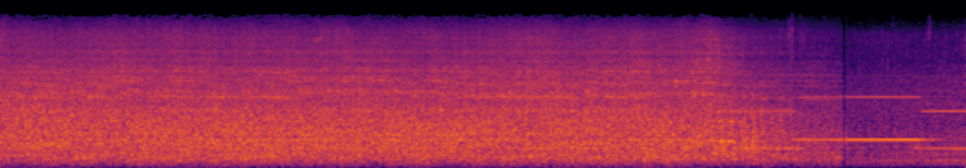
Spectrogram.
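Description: Passenger train coaches rolling past close by, a loud steady rush of wheel-on-rail noise with clickety-clack. About seven and a half seconds in it gives way to an alternating two-tone electronic warning tone that switches pitch about once a second.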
